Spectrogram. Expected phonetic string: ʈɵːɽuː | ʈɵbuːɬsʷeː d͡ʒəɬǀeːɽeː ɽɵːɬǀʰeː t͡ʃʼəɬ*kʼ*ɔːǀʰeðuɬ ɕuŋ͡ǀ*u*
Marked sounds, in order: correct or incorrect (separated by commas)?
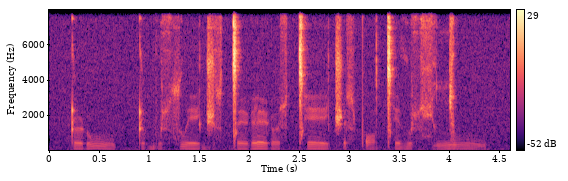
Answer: incorrect, incorrect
